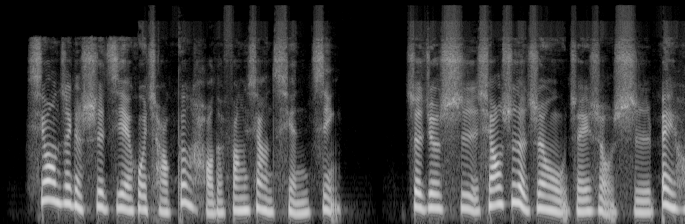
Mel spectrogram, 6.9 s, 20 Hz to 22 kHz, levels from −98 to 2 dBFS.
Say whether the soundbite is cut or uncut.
uncut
